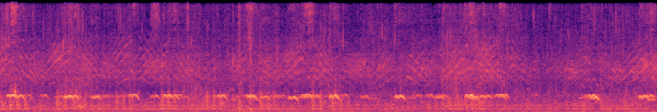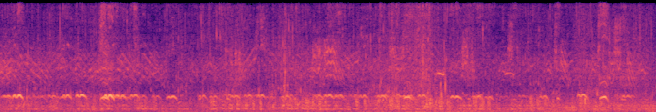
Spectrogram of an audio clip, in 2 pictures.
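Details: A dense gathering of wintering ducks calls at Lake Inawashiro's Nagahama shore on a fine morning. An almost continuous chatter of short whistled notes comes from many birds, in waves of louder and softer bursts.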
